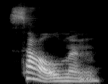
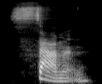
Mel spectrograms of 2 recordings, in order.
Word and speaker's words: salmon: Many learners say salmon, but the standard pronunciation is with a silent L. So, we say salmon.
